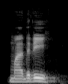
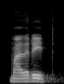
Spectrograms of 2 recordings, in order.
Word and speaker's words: Madrid: lobo, todo, pagar, В конце слова фонема «д» ослабевает настолько, что в живой речи может вообще не произноситься. Madrid, И еще «д» может выпадать в окончании «адо».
